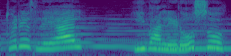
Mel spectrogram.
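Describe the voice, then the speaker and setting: Slow, high-voiced soothing woman. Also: over loud music. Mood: soothing, earnest. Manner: soothing, earnest. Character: Lucecita, soothing, loyal female confidante of a revolutionary. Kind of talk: radio drama acting.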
